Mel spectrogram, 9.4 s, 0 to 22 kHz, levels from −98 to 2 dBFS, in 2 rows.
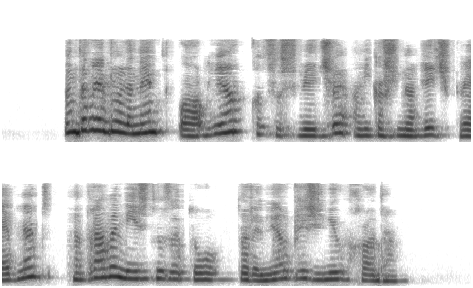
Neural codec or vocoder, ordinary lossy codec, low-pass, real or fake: codec, 24 kHz, 1 kbps, SNAC; AAC, 32 kbps; 7.2 kHz; fake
